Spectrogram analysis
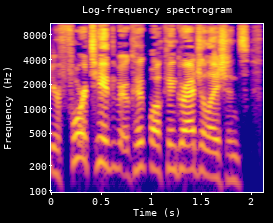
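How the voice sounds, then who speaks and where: Male podcast host, lighter higher pitch, upbeat, informal interview chat, dry studio-close sound. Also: expressive, brisk, no echo.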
